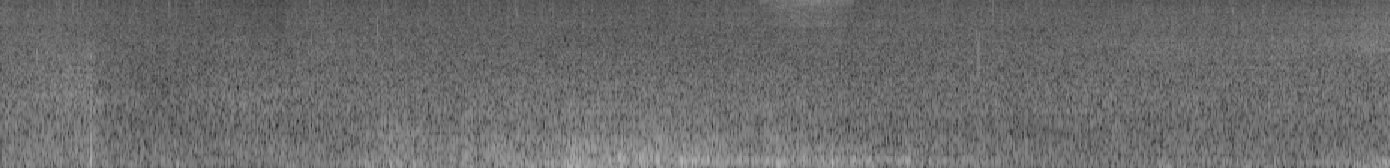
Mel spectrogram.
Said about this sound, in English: You step out into the rain, which is pouring down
